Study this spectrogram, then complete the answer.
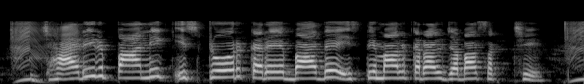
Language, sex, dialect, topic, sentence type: Magahi, female, Northeastern/Surjapuri, agriculture, statement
